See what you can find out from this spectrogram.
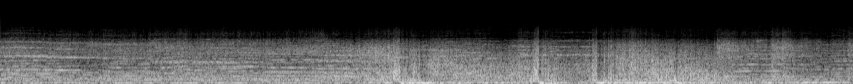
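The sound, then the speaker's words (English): Heavy explosion as a French tank is hit during the German blitz advance across the Somme: a loud, dense rumbling roar with a couple of sharper booming bursts standing out partway through. “A French tank is hit.”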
